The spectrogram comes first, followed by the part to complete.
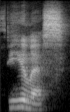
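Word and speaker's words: Selous: How do you pronounce spell? Sealis.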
